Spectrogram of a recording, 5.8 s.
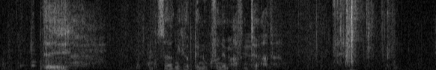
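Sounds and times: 
speech: 0.6s - 1.1s, 2.2s - 3.8s
Walther pistol being cocked: 4.4s - 5.0s.

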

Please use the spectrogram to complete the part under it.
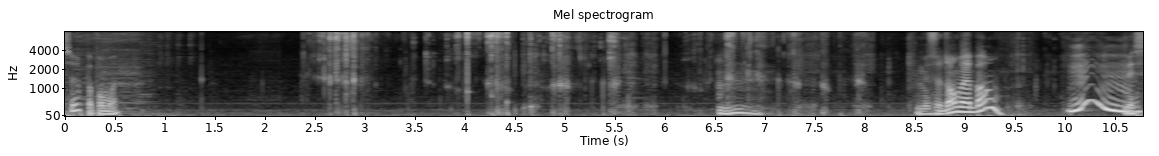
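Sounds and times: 
speech: 0.0s - 0.7s, 8.6s - 10.7s
someone biting and chewing a crispy dried apple snack: 2.4s - 8.2s
person humming: 6.5s - 7.1s, 10.0s - 10.7s.

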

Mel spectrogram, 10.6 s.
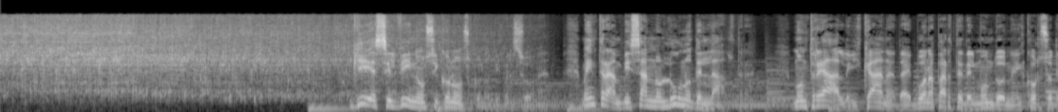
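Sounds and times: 
water rushing and churning in a steady stream: 0.0s - 5.3s
speech: 3.6s - 10.5s.

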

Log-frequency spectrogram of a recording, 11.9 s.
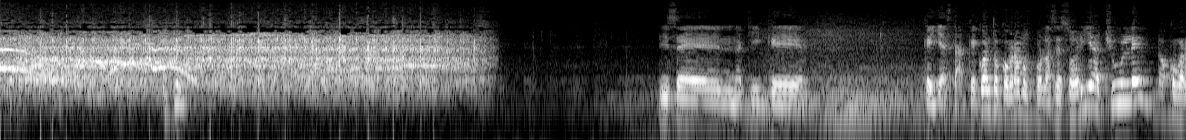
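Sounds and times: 
applause: 0.0s - 5.0s
speech: 6.8s - 8.3s, 9.2s - 11.8s.

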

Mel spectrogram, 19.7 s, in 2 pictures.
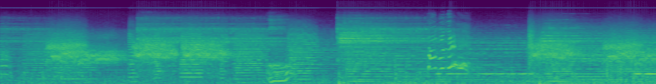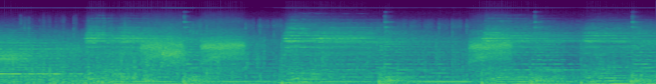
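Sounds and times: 
large bird cawing: 0.0s - 3.7s, 7.8s - 15.1s, 16.9s - 17.8s
busy sound bed: 0.0s - 19.6s
other voices: 4.0s - 4.6s, 6.4s - 7.3s.

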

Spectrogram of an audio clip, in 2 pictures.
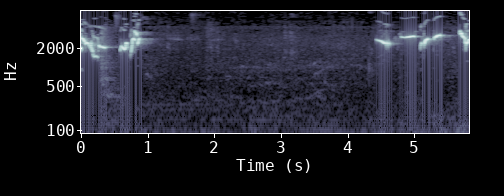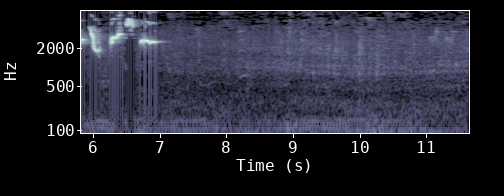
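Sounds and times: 
Oriental magpie-robin singing whistled notes: 0.0s - 1.2s, 4.4s - 7.2s.

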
